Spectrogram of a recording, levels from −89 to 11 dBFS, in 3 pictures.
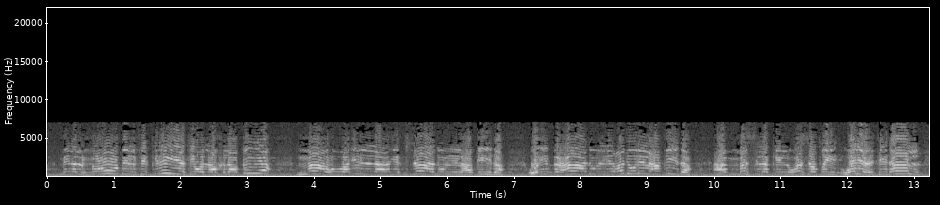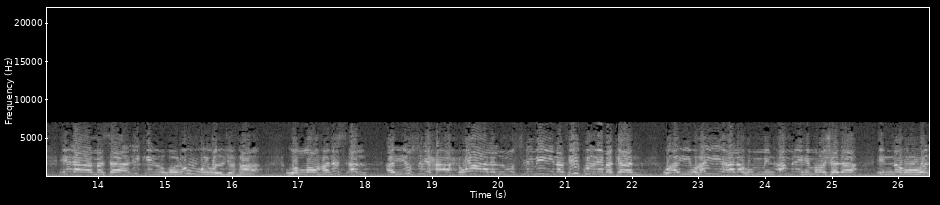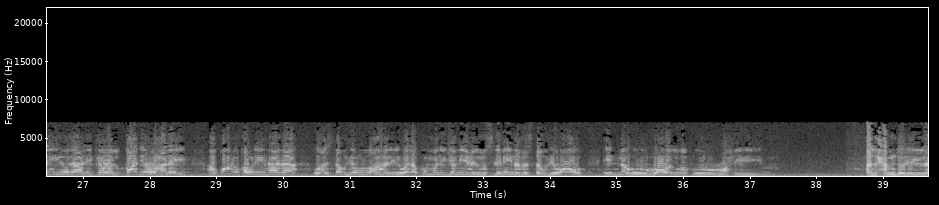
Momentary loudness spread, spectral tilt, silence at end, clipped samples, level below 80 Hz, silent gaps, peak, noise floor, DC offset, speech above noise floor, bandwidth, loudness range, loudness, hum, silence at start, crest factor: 10 LU; -4 dB/octave; 0 s; under 0.1%; -44 dBFS; none; -2 dBFS; -38 dBFS; 1%; 20 dB; 7.4 kHz; 2 LU; -17 LUFS; none; 0 s; 16 dB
